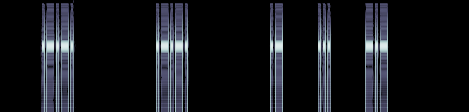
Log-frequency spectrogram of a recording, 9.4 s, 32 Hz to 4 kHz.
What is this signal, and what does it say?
Morse code, heard as a keyed tone, about 25 wpm, spaced as for 10 wpm, 550 Hz. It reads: <AR> <AR> ASK
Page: news-headlines-in-morse-code-at-10-wpm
